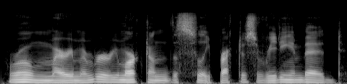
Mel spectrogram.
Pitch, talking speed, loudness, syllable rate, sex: 100 Hz, 205 wpm, -18 LUFS, 6.1 syllables/s, male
